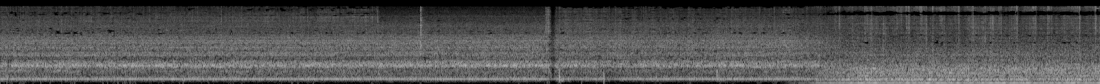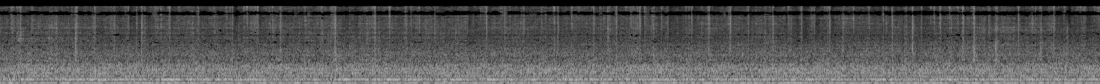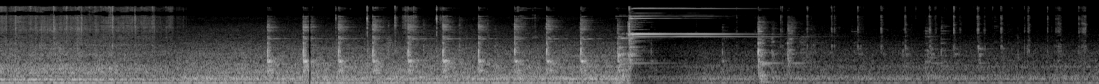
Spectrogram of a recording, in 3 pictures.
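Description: Stick welding with a 7018 rod at about 130 amps: the arc's continuous crackle and hiss, over a steady machine hum that deepens about eight seconds in. Near the end comes a run of sharp taps, about two a second, before the sound drops away.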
